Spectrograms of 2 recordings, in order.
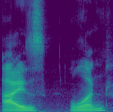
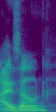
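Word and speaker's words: IZ*ONE: of eyes one yes sir that's how you pronounce it eyes one was the eyes one it's not eyes own they even put the last risk in between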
